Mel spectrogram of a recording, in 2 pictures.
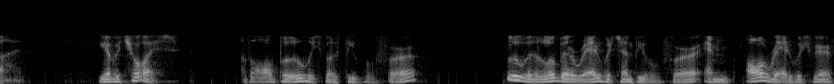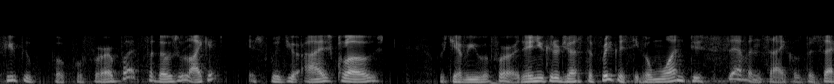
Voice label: Relaxation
